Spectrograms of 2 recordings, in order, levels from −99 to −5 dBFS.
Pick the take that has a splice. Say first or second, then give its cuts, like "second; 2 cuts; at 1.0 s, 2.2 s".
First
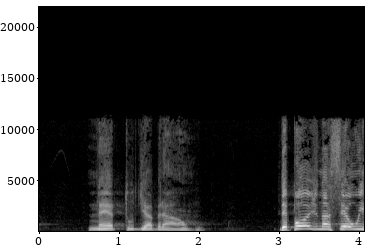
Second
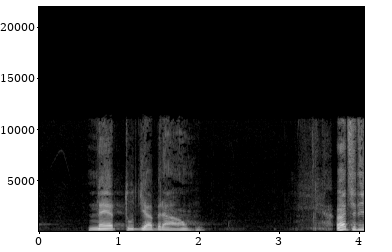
first; 1 cut; at 3.0 s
